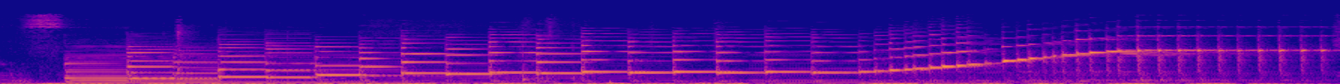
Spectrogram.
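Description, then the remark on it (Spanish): A washing machine drum spinning up, its motor giving off a harmonic, humming whine that climbs in pitch step by step over a steady rhythmic pulse, fairly loud with no voices. “El rítmico giro de la lavadora comenzó a fascinarme cuando apenas tenía seis años.”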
